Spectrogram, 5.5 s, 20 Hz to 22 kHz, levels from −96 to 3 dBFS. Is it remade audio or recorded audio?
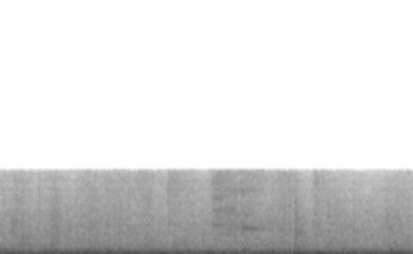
remade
